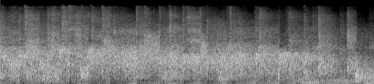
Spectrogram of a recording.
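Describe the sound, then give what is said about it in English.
An audience claps to welcome a reader to the mic at a reading event. The applause is steady, dense and loud throughout, then eases slightly near the end. “If you can please put your hands together and welcome her to the mic.”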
